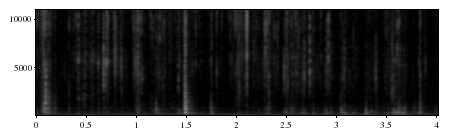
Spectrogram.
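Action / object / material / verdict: scrape / bar soap scraped with a metal knife / soap / none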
